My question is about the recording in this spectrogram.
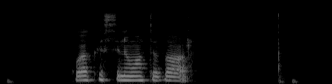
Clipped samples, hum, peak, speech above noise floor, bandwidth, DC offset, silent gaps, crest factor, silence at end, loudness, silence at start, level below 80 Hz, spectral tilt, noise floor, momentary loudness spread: under 0.1%; none; -24 dBFS; 49 dB; 11.5 kHz; under 0.1%; none; 18 dB; 0.35 s; -39 LUFS; 0.05 s; -78 dBFS; -5.5 dB/octave; -87 dBFS; 21 LU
